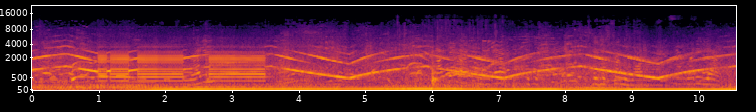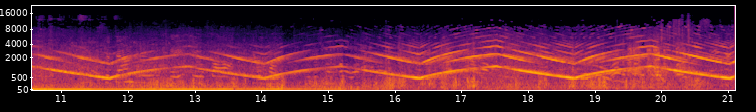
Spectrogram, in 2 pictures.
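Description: Electronic siren on a ride fire engine: a few short stepped horn-like tones, then a wail rising and falling about every two seconds. A low motor rumble from the moving vehicle lies under it for the first part.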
